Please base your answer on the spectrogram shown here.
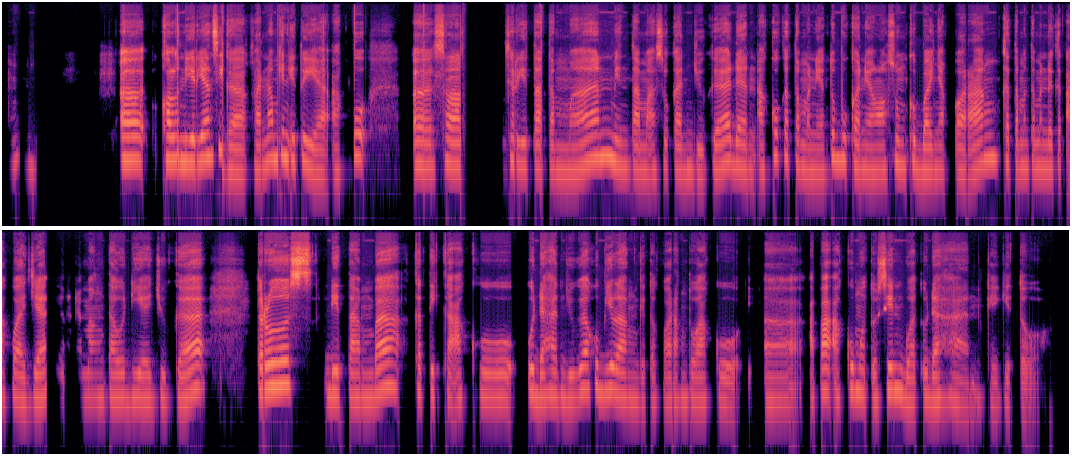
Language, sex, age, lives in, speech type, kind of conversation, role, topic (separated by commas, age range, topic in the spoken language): Indonesian, female, 25-29, Indonesia, conversation, podcast, guest, Apa keputusan sulit yang pernah kamu ambil, dan mengapa keputusan itu penting?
